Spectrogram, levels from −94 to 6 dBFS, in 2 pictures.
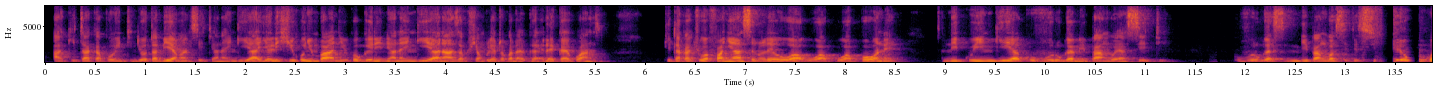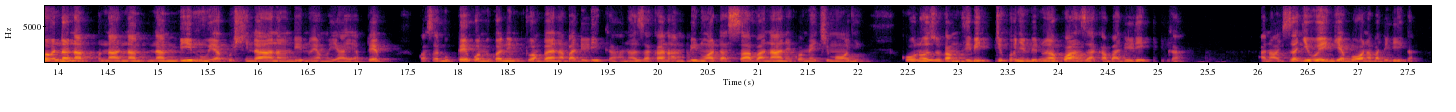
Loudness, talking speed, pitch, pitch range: -28 LUFS, 155 wpm, 110 Hz, 105-115 Hz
